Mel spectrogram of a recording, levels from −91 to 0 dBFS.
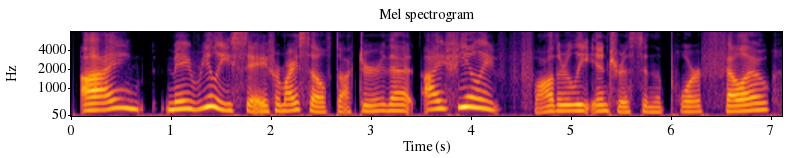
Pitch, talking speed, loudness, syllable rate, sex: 230 Hz, 145 wpm, -17 LUFS, 3.8 syllables/s, female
